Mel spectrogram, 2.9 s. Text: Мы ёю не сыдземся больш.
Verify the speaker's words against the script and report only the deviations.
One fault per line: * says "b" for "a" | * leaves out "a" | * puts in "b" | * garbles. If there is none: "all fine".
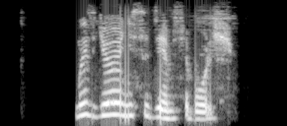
* puts in "з"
